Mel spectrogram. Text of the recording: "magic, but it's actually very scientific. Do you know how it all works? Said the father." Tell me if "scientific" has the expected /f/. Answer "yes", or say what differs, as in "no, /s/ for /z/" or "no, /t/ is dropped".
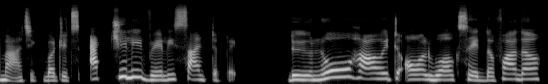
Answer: yes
